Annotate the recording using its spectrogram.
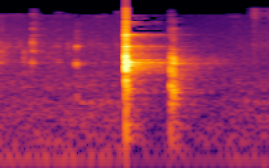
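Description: A small frying pan clinks against a ceramic plate as a fried egg is slid off onto toast: one sharp clink with a brief ring about a second in, then a fainter one just after.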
